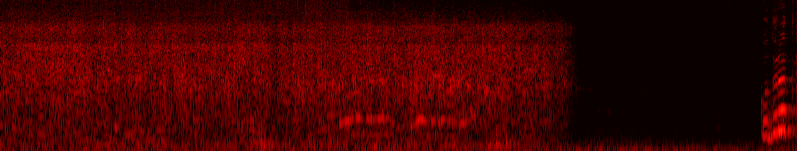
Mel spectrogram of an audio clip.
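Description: Steady hiss of falling rain fills most of the stretch, fairly faint, with a voice talking over it; the rain cuts off abruptly near the end and a brief louder sound follows.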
